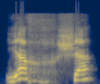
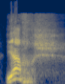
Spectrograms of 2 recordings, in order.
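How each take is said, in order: First: The word ends with a final vowel. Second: The word ends on a bare consonant. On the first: The final vowel is kept to help the listener. The speaker calls it wrong. "I just did you a favor by pronouncing the last haraka" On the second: The word is cut at the pause, as the rule requires. The speaker calls it right. "because that's what's correct"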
